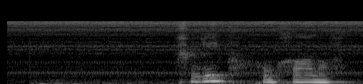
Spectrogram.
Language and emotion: Russian, sad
